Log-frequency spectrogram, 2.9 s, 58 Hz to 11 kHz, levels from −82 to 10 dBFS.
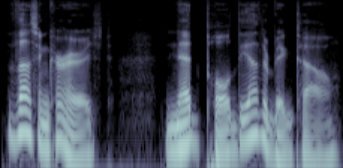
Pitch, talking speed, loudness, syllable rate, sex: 110 Hz, 170 wpm, -19 LUFS, 5.5 syllables/s, male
